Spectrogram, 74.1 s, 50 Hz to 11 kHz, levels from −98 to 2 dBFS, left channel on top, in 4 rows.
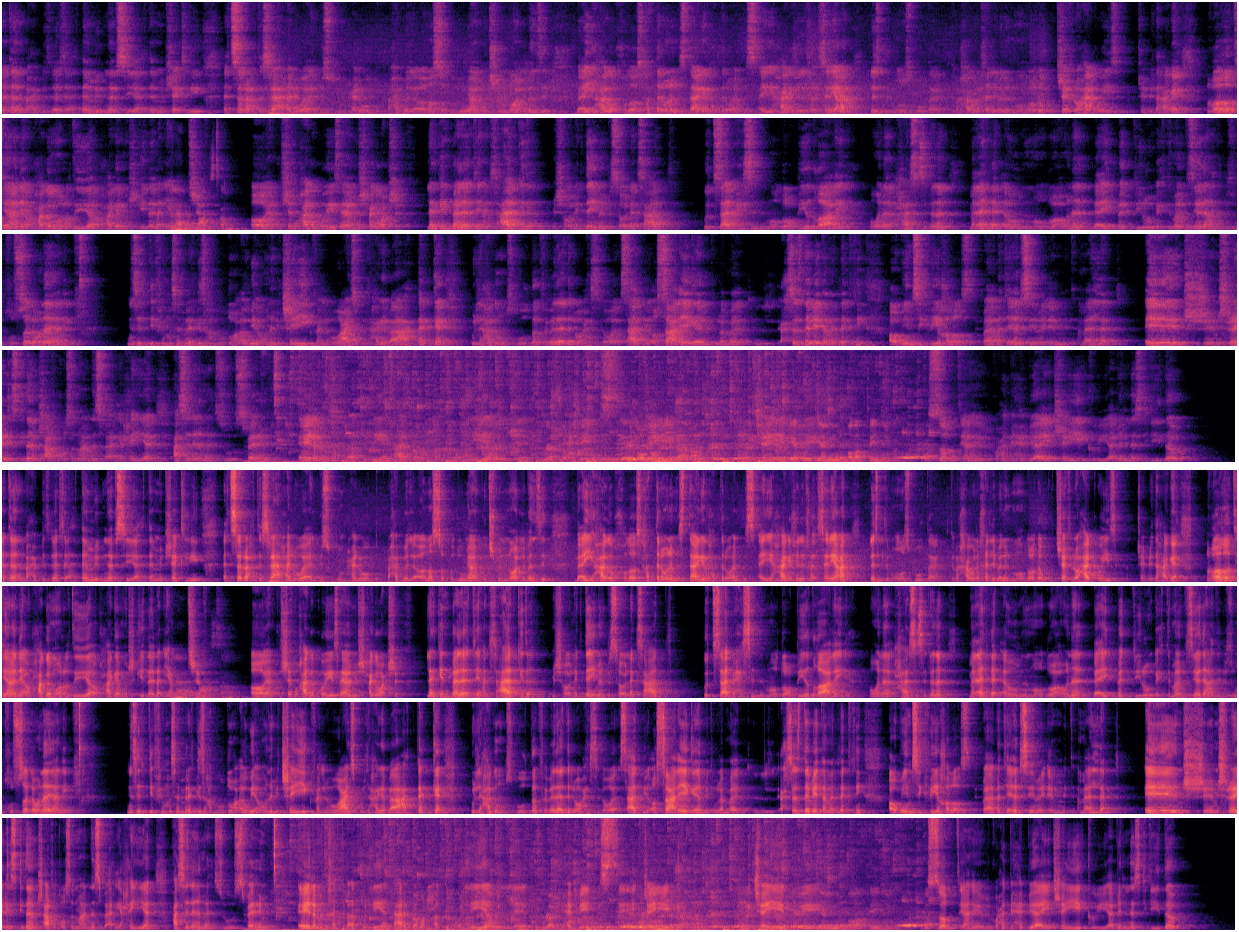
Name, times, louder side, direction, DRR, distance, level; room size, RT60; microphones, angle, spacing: voice 1, 0.0-5.5 5.8-16.7 17.0-21.5 22.3-24.5 24.9-28.4 29.2-38.4 38.9-43.8 44.1-53.6 54.2-65.6 66.6-67.9 69.4-73.2, right 6 dB, 80° right, 7 dB, 0.3 m, -34 dB
sound 1, 3.8-15.7, equal, ahead, 0.9 m, -41 dB
voice 2, 21.0-22.0 63.7-64.1 64.9-66.2 66.7-67.1 67.4-69.1, left 3 dB, 30° left, 3 dB, 0.3 m, -38 dB
sound 2, 59.2-69.5 69.8-69.9, right 1 dB, 20° right, 1.4 m, -35 dB
2.9 x 2.1 x 3.3 m, 0.94 s
head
